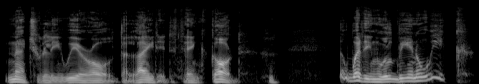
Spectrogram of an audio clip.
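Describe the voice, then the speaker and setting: A man's voice: lowish voice, big pitch swings, moderate pace, no room sound, clean studio sound. A man voicing a smug older male customer who talks down to the barber in a bluff, patronizing way. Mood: cheerful. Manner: bluff, patronizing, matter-of-fact.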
